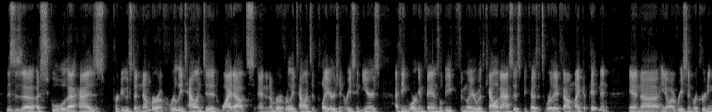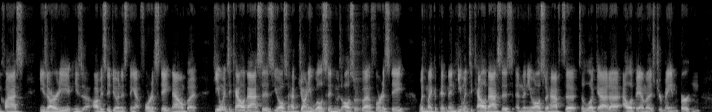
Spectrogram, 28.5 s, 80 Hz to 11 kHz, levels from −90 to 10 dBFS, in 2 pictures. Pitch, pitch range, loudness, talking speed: 135 Hz, 130-140 Hz, -24 LUFS, 200 wpm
